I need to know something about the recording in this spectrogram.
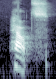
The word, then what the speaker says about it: Herz: Now, of course, when we speak and we do pronounce the R, it's back in the throat. Herz, if we were to pronounce it. But actually, the word Herz, if we just speak it in everyday language, it's Herz.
